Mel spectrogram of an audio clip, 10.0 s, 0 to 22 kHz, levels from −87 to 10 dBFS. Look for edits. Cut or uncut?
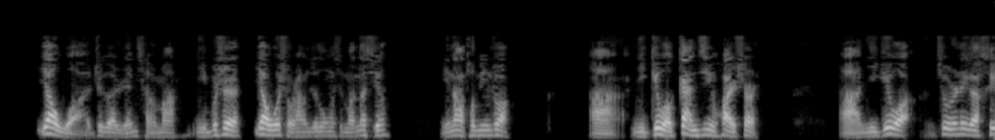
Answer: cut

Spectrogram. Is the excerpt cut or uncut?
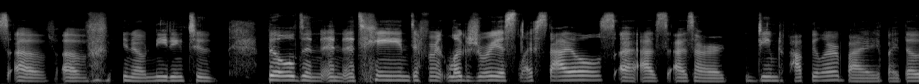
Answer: uncut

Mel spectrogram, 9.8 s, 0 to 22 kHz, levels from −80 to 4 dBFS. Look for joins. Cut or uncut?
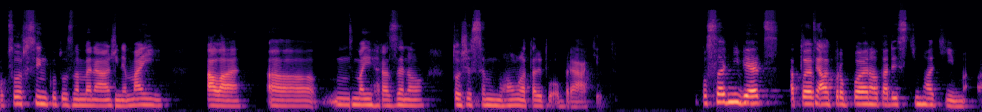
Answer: cut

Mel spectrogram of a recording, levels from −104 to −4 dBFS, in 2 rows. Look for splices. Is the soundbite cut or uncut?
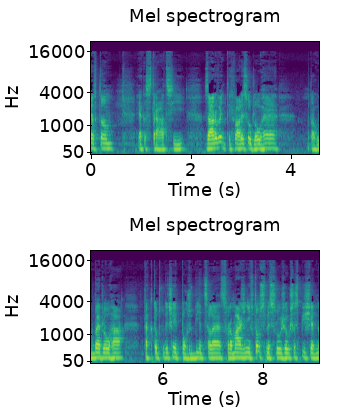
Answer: cut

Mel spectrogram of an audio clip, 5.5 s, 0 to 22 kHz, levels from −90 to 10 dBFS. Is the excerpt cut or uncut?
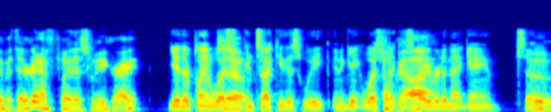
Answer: cut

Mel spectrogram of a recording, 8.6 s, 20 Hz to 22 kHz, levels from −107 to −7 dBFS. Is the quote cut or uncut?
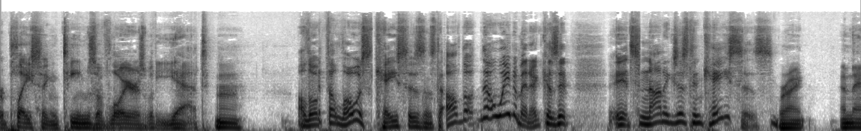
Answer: cut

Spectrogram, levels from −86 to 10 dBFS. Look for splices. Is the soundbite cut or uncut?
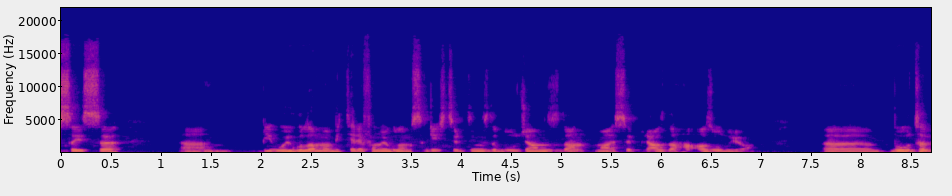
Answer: uncut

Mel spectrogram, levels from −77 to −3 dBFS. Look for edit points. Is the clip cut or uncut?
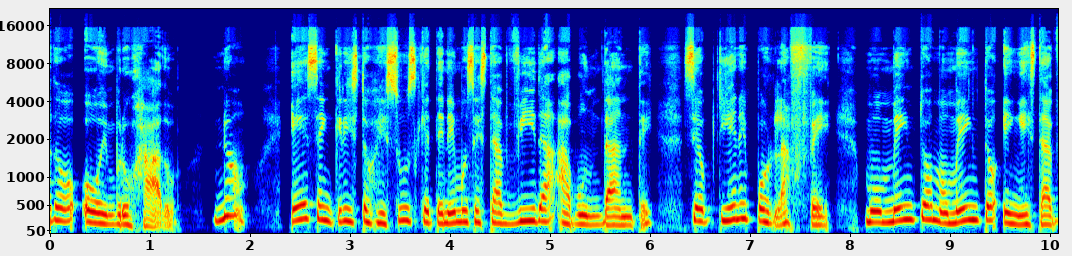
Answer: uncut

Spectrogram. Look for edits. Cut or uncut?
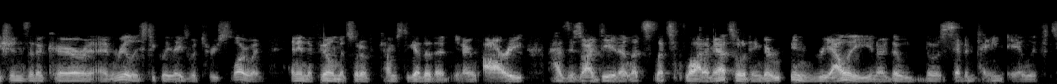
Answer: cut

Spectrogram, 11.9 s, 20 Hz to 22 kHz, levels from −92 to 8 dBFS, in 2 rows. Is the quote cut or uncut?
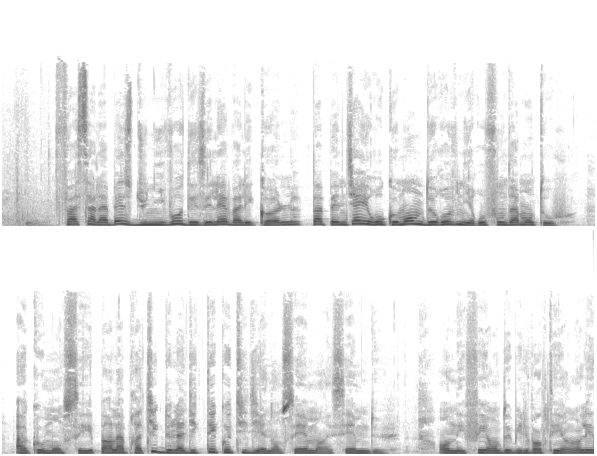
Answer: uncut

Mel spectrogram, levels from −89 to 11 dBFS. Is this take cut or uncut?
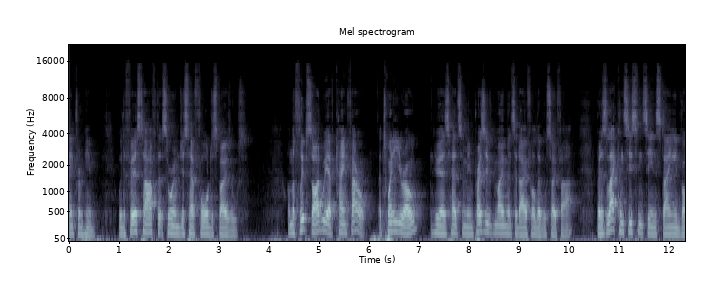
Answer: uncut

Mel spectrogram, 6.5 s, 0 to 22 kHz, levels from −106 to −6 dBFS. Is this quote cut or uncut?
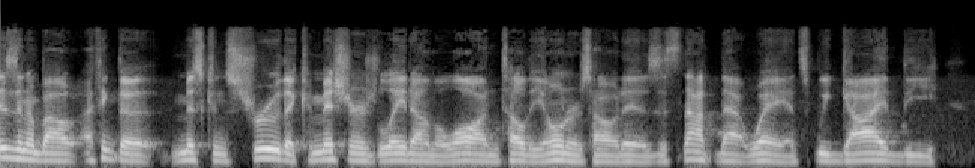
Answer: cut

